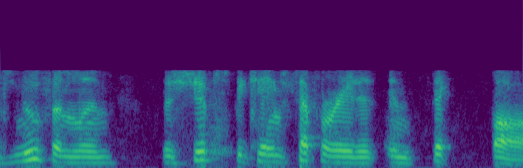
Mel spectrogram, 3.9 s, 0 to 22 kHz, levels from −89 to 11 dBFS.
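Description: From start to finish the speech carries GSM full-rate codec damage, plainly audible: a buzzy, gravelly roughness from pulse-driven vocal-tract modelling, consistent with roughly 13 kbps. Nothing passes above 3.8 kHz, but the grit, not just the dullness, separates it from simple band-limiting.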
